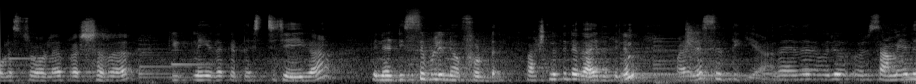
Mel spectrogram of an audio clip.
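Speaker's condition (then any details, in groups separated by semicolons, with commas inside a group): No condition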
